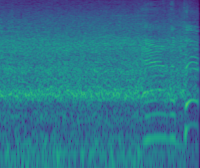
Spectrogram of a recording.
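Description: Loud, steady noise of a large stadium crowd on its feet, yelling and cheering together as a home crowd making noise against the visiting offense.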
